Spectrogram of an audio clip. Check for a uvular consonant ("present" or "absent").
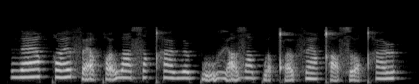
present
